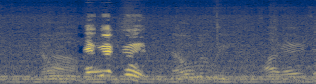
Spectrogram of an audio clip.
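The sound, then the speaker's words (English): A loud blower runs in the background, a steady low droning hum beneath brief bursts of a talking voice. “No, yeah, I heard a blower again. I muted him to see if he was there, but he's talking. That blower is loud.”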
